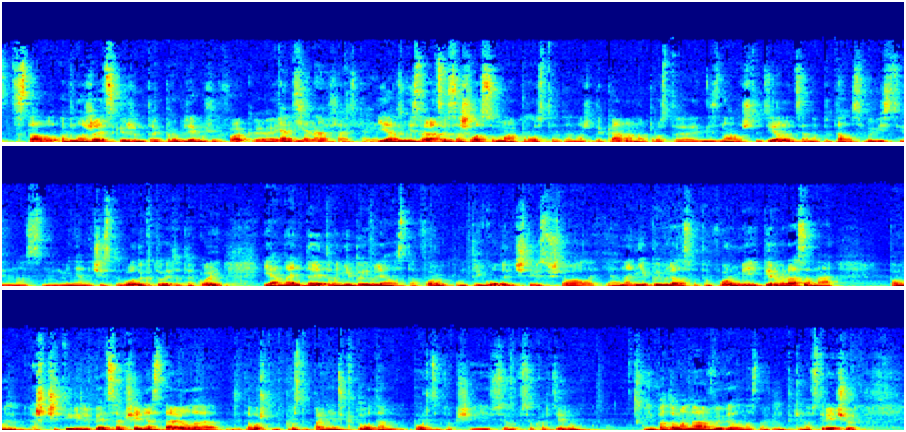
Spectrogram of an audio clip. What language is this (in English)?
Russian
